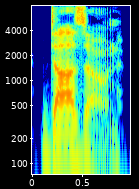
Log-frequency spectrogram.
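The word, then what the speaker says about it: DAZN: A third riskier jewel is Dazzen Group pronounced Da Zone a global sports streaming service.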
